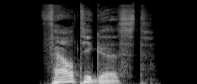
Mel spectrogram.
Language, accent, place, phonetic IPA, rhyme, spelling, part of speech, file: German, Germany, Berlin, [ˈfɛʁtɪɡəst], -ɛʁtɪɡəst, fertigest, verb, De-fertigest.ogg
- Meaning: second-person singular subjunctive I of fertigen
